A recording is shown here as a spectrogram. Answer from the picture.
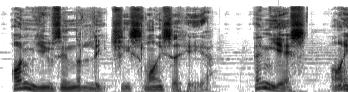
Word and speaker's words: Lychee: bit i will just say i'm using the lychee slicer here and yes i have pronounced that properly i reviewed this slicer recently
